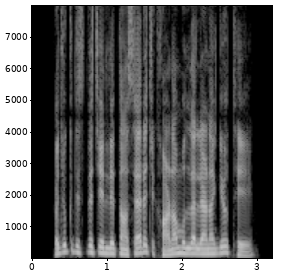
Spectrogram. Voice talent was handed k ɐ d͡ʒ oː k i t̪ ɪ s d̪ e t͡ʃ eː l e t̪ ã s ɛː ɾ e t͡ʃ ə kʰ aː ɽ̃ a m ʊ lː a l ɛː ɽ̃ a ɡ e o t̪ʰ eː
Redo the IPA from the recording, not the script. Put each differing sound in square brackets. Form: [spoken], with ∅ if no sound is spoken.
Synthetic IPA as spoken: k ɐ d͡ʒ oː k i t̪ ɪ s d̪ e t͡ʃ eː l e t̪ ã s ɛː ɾ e t͡ʃ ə kʰ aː ɽ̃ a m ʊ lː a l ɛː ɽ̃ a ɡ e o t̪ʰ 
